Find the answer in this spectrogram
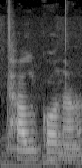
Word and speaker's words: Dalgona: consistency this drink is actually pronounced tallow gonna the name comes from the color you get after dumb mixing which resembles a popular Korean Street candy talavana so we wanted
